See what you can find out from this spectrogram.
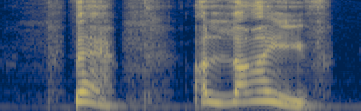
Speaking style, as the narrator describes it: he gasped

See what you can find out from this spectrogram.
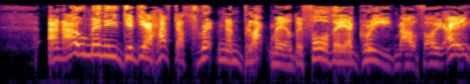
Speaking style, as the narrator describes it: he roared

